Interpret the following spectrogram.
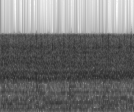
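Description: Death metal band playing: distorted guitars over fast, dense drumming, with one long high note held through it.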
